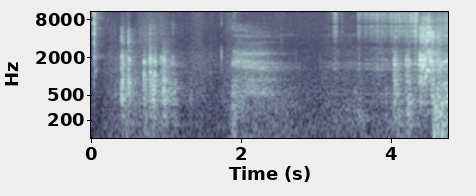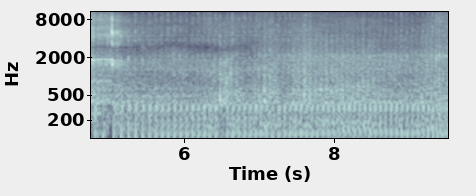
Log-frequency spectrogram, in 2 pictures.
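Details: Track sled on its first test start after mounting the gas tank, correcting the start-button wiring and fitting the exhaust: the engine catches after a few pulls and settles into an even, steady beat of about three firings a second, running clean and healthy.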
